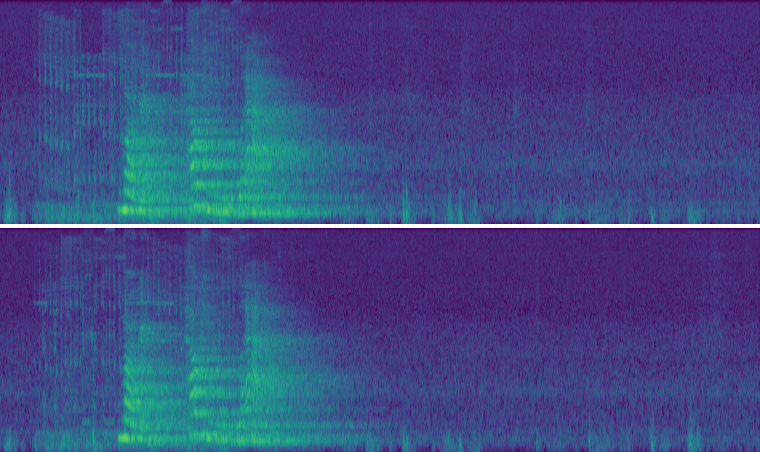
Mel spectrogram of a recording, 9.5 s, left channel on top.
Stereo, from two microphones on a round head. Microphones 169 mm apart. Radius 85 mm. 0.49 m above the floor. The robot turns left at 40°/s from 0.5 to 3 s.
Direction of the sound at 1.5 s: 110° right.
